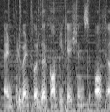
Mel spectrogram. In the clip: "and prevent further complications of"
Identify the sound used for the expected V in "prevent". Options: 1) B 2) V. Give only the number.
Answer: 2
